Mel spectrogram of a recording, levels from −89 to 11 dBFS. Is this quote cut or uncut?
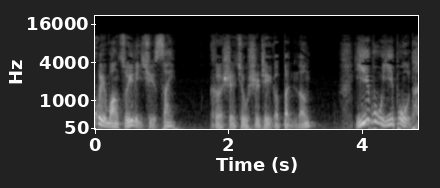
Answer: cut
